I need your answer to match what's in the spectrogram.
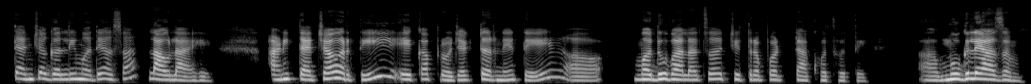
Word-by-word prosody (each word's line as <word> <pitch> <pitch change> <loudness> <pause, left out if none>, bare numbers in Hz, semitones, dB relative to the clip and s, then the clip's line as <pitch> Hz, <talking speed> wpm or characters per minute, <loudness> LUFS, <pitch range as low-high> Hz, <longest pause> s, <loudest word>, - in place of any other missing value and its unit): त्यांच्या 255 +1 0
गल्लीमध्ये 240 0 +1
असा 245 +4 -6 0.2
लावला 215 -4 +2
आहे 180 -1 -5 0.6
आणि 230 +3 +4
त्याच्यावरती 225 0 +2 0.4
एका 230 +2 -2
प्रोजेक्टरने 205 +1 -2
ते 185 -2 -2 0.3
अ, 185 - -7 0.6
मधुबालाचं 230 0 +2
चित्रपट 215 -2 -4 0.2
दाखवत 190 -1 -6
होते. 170 -2 -11 0.5
अ, 195 -1 -6
मुघल-ए-आझम. 235 -6 +5
220 Hz, 100 wpm, -19 LUFS, 200-245 Hz, 0.6 s, मुघल-ए-आझम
